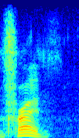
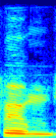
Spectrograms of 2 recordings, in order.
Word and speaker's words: Frome: And how do you even pronounce it? I always call them Frome. – Oh, well, the locals call it Froome, so we don't want to antagonise the lovely people down there.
